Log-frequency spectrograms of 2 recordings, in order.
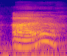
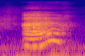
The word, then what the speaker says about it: heure: You don't pronounce the H if it's in the beginning of a word. So as an example, hiver, heure, histoire, hasard, haricot, honte.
